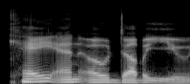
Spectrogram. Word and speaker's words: know: K N O W know means you have information in your mind. I know his name. Another silent K to watch out for.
